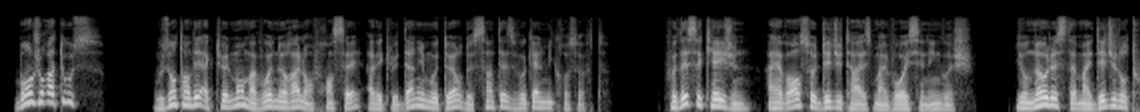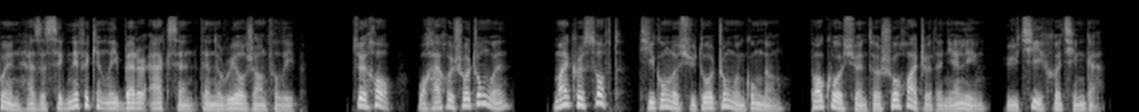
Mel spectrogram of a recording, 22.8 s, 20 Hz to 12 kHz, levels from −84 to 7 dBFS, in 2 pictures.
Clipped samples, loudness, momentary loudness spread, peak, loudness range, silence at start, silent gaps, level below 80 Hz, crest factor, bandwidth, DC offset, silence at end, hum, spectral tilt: under 0.1%; -21 LUFS; 10 LU; -4 dBFS; 2 LU; 0.15 s; 1.21-1.42 s, 6.28-6.55 s, 9.84-10.05 s, 14.56-14.83 s, 16.63-16.83 s; -50 dBFS; 16 dB; 7.6 kHz; under 0.1%; 0.4 s; none; -7 dB/octave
